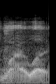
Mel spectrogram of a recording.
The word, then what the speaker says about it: Lila: They love Lila Crawford. Her name is Lila, by the way, not Lila. I know I pronounced it Lila in the past. It's Lila, for the record.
